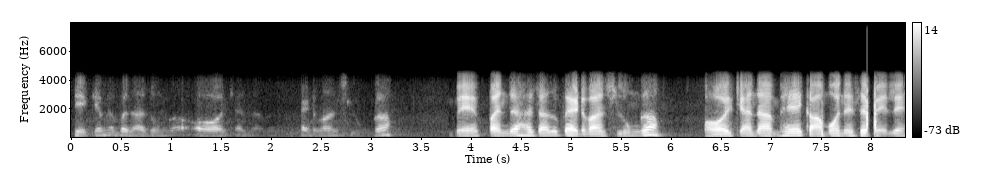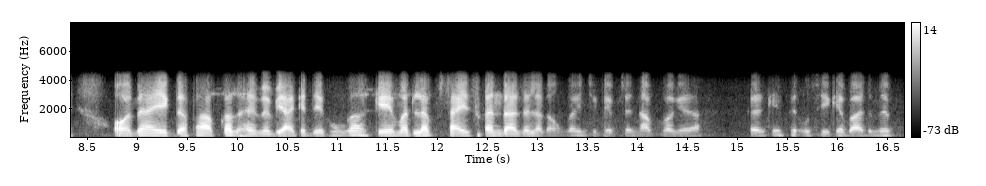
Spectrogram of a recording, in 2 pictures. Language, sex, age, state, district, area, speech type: Urdu, male, 18-30, Uttar Pradesh, Ghaziabad, rural, conversation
